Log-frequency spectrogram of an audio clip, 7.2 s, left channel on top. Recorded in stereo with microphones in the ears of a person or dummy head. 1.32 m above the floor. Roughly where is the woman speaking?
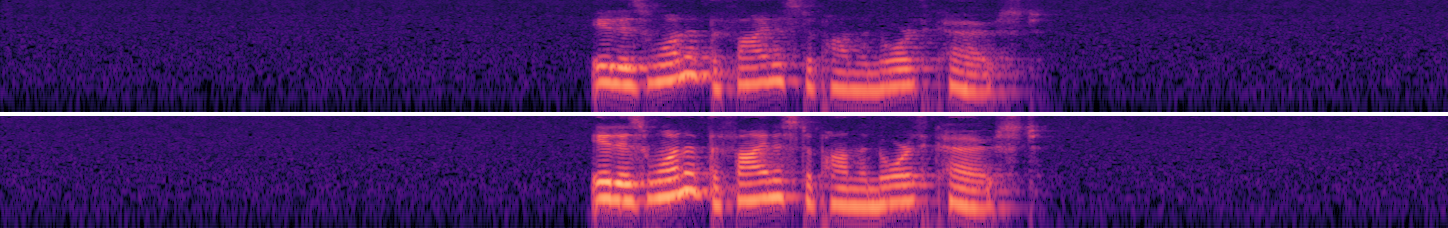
Right.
